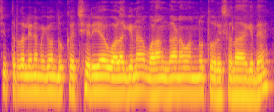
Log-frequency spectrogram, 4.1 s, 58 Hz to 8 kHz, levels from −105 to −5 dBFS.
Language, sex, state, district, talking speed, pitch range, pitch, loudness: Kannada, male, Karnataka, Bidar, 100 wpm, 130-145 Hz, 135 Hz, -13 LUFS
